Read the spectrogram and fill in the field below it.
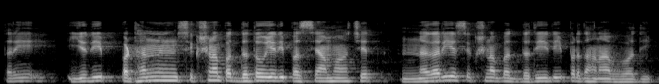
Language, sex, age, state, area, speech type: Sanskrit, male, 18-30, Rajasthan, rural, spontaneous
